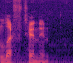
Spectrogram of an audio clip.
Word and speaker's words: lieutenant: and someone from Britain explained to me why the word left tenant doesn't have an F in it in fact is spelled like Lieutenant and you're his personal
